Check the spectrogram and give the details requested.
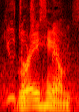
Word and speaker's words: graham: the toilet graham graham gray ham we say graham as gray ham not scram graham how do you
